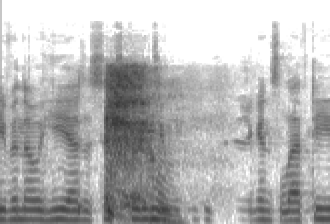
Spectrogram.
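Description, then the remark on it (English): A single sharp, loud sneeze bursts out, cutting into a man's speech, which carries on just before and after it. “Bless you, by the way.”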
